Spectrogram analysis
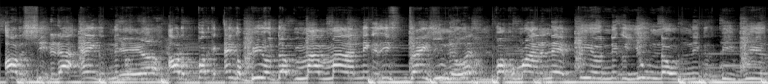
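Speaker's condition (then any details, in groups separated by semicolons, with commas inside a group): No condition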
